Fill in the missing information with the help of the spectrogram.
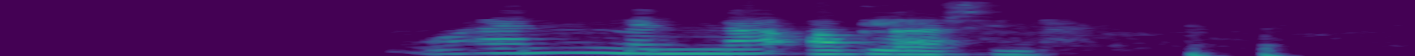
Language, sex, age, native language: Icelandic, female, 50-59, Icelandic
